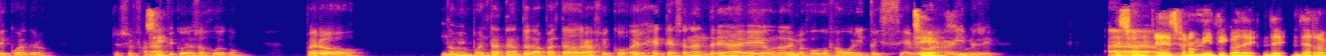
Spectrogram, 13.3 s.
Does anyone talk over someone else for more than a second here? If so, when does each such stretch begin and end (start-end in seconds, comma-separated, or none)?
none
